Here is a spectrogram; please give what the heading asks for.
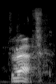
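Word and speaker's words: draught: We had 7 at one time, and How do you pronounce this word, AJ? Draft.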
